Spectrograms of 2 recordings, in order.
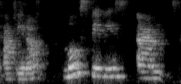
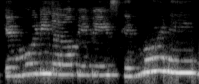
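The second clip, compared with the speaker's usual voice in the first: high, loud cooing greeting; 9 semitones higher, 7 dB louder than usual. Real, not acted. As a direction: coo good morning at the babies. Greeting babies.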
